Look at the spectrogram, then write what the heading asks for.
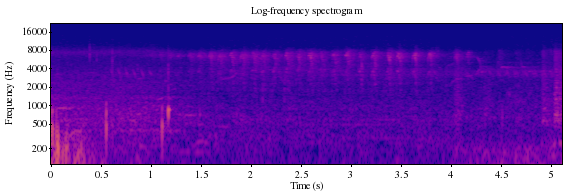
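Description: A bird's high, rapid trill of repeated notes lasting a few seconds, over outdoor background noise, with a couple of light clicks in the first second.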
